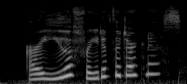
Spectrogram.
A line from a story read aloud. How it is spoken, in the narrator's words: She asked softly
